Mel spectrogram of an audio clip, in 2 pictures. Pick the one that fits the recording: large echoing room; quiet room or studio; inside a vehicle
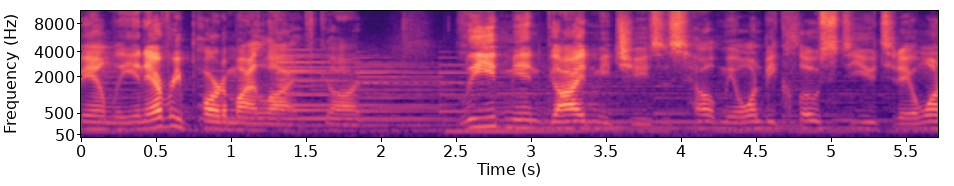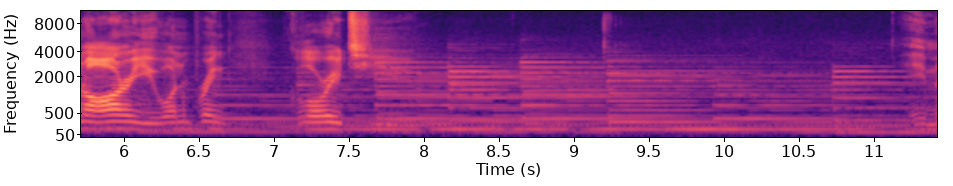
large echoing room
